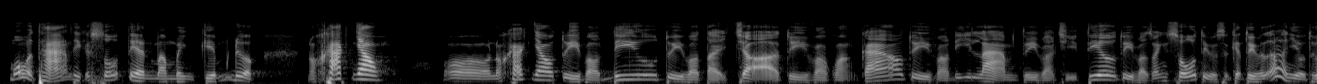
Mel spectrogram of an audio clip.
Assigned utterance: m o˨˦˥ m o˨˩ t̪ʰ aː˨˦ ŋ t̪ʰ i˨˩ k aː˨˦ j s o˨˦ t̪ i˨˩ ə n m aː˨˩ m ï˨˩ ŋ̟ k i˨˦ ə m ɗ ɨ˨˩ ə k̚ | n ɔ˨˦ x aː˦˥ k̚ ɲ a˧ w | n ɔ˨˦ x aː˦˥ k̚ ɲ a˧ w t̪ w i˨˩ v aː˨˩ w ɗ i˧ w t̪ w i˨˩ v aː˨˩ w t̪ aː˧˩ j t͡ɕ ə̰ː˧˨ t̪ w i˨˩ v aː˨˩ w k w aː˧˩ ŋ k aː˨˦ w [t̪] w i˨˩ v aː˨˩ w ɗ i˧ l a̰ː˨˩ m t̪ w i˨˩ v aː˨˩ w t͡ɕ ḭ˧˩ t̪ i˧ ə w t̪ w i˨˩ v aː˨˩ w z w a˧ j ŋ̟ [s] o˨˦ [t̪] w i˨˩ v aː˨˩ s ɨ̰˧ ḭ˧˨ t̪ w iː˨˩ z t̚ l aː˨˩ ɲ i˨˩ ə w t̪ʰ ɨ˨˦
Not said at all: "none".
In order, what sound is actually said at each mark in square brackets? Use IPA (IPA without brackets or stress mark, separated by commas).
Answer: t̪, s, t̪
